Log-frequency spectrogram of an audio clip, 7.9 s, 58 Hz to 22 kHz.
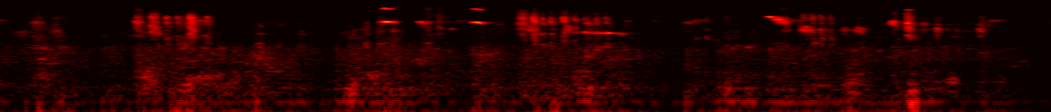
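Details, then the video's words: Ruby-throated hummingbirds crowding a feeder on a Mississippi fall migration morning in Oxford give thin squeaky twitters and high sliding chips, fairly continuous, over a soft low rumble. "2024 Hummingbird Fall Migration Morning Part 1"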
